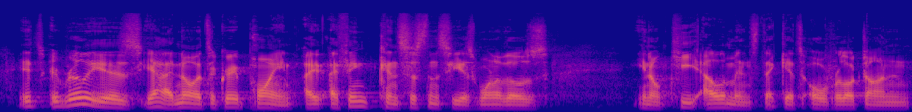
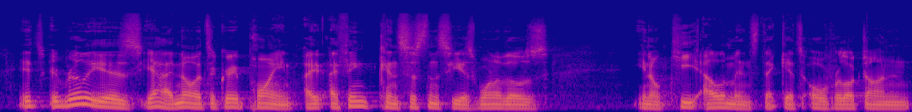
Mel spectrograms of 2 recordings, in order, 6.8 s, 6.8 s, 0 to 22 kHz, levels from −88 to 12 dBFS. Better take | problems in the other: second | thin; very; fading below 550 Hz

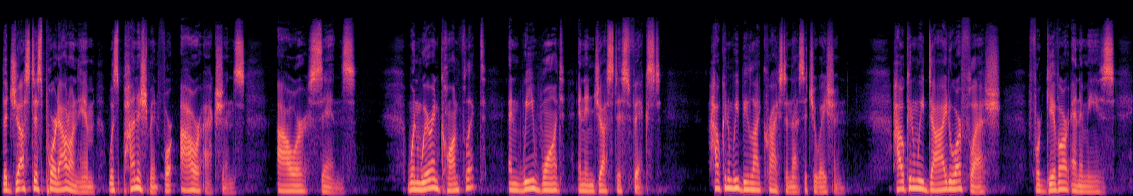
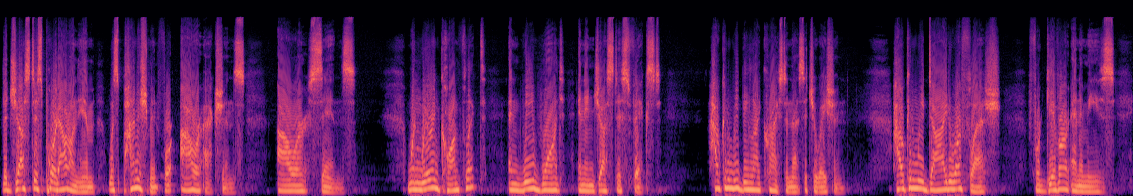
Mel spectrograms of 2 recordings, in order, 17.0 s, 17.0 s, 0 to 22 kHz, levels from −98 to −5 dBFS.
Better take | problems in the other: first | distortion; heavy; 7 dB below the speech

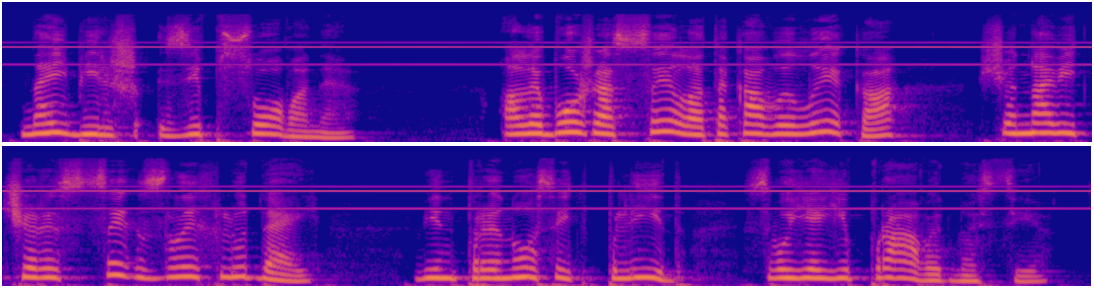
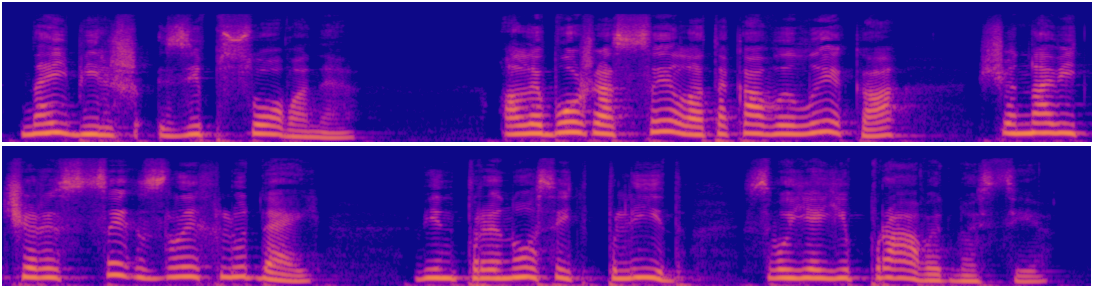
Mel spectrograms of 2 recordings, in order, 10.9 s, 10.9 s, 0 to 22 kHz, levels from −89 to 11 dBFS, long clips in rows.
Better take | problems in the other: second | high-pitched whine; noticeable; throughout; 6 kHz, 15 dB below the speech

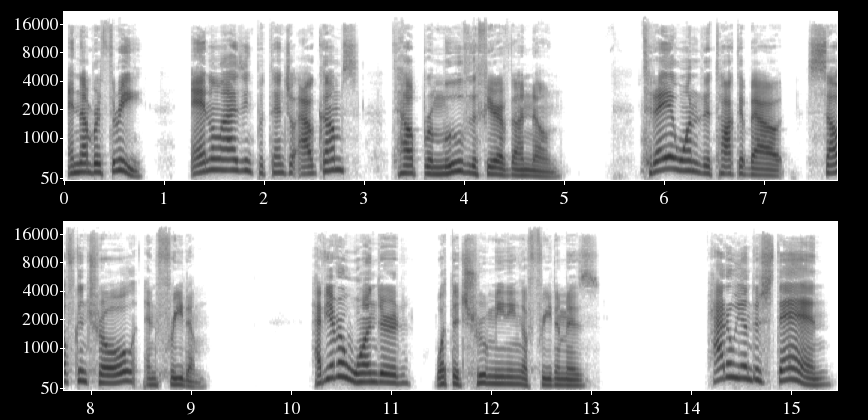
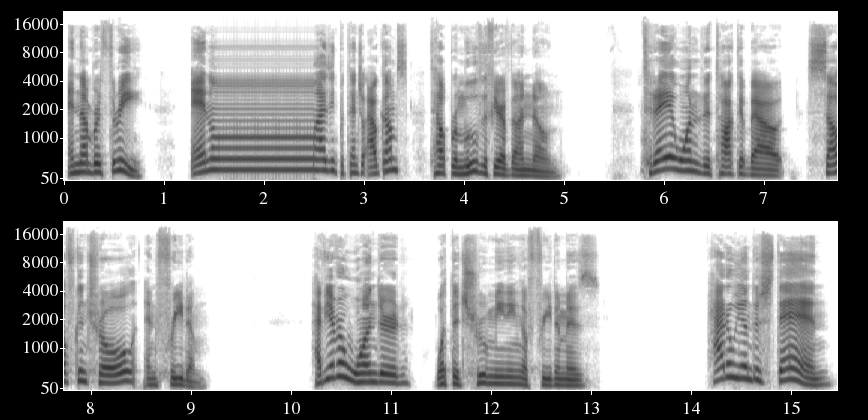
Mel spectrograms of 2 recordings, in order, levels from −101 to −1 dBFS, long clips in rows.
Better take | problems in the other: first | audio freezing; at 1.5 s for 1 s

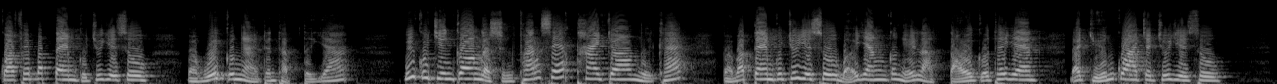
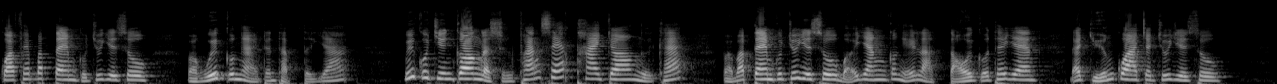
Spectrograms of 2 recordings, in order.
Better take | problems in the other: second | distortion; heavy; 6 dB below the speech

